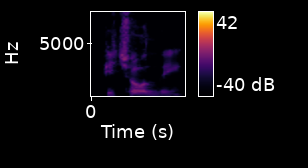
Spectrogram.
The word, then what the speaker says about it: Piccioli: Piccioli.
